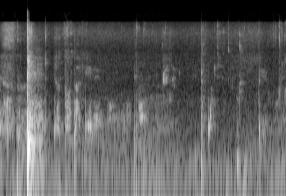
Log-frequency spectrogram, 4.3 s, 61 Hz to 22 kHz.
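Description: Plastic bottle of Pokka Lemon 100 lemon juice being handled and opened, with a sharp click about half a second in, then small clicks and drips as the juice is shaken out over the fried food.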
